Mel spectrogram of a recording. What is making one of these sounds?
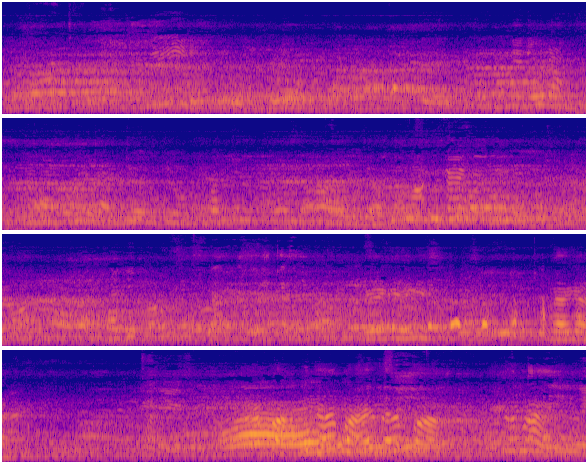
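A crowd of women chatter.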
